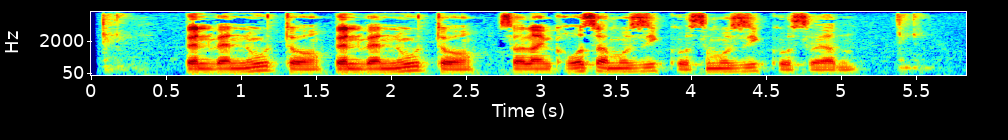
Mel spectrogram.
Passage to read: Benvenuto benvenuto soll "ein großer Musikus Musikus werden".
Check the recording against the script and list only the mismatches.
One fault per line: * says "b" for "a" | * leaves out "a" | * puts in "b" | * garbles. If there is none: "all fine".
all fine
